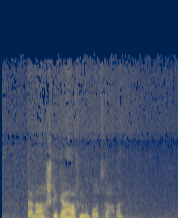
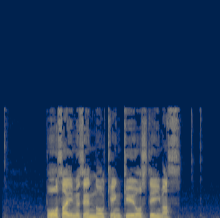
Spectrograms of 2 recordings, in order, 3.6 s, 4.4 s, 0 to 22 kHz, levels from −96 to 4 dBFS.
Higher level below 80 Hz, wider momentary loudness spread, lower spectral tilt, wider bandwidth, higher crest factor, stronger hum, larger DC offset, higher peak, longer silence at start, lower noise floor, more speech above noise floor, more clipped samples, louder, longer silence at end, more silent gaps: about the same, -56 dBFS vs -58 dBFS; first, 16 LU vs 11 LU; first, -6.5 dB/octave vs -4 dB/octave; first, 16.5 kHz vs 11.5 kHz; about the same, 20 dB vs 20 dB; neither; neither; about the same, -4 dBFS vs -6 dBFS; second, 0.55 s vs 0.95 s; second, -55 dBFS vs -70 dBFS; second, 35 dB vs 46 dB; neither; first, -21 LUFS vs -24 LUFS; first, 1.15 s vs 0.85 s; neither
